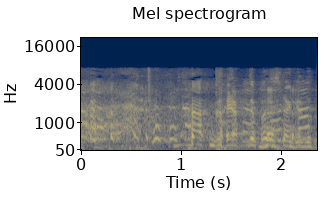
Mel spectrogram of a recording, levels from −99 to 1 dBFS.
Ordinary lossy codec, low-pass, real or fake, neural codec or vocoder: none; 7.2 kHz; real; none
